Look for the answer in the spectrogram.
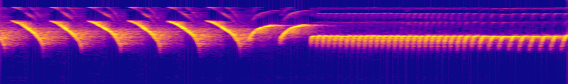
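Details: Belgian canary singing, used for song training: a run of loud, steeply descending whistled sweeps, about five in under two seconds, then a fast, even buzzy trill held at a steady high pitch to the end.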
